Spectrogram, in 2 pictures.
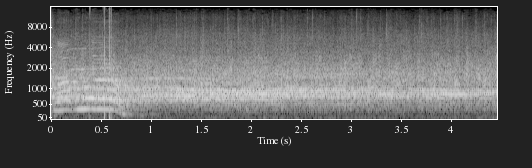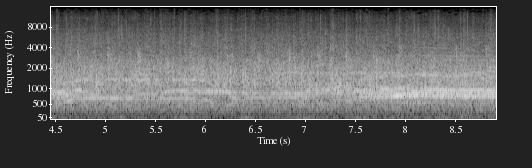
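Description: A large crowd of young people cheers and shouts excitedly.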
